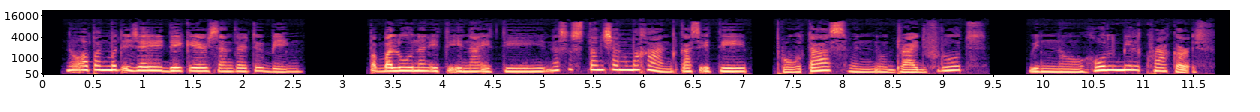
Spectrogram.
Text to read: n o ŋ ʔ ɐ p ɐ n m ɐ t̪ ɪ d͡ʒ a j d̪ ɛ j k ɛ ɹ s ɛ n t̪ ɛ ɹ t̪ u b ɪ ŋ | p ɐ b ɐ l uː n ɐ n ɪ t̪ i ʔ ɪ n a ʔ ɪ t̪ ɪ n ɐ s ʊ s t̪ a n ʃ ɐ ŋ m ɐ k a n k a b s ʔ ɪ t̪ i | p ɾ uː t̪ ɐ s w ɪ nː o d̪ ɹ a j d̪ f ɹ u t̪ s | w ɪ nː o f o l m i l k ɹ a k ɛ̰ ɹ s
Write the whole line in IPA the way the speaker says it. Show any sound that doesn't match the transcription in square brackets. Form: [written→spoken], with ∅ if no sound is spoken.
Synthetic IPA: n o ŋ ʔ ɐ p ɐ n m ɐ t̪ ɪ d͡ʒ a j d̪ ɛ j k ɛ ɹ s ɛ n t̪ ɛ ɹ t̪ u b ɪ ŋ | p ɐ b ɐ l uː n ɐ n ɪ t̪ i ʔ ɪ n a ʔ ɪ t̪ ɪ n ɐ s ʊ s t̪ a n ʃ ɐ ŋ m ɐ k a n k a [b→∅] s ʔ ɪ t̪ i | p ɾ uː t̪ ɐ s w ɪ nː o d̪ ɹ a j d̪ f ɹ u t̪ s | w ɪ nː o [f→h] o l m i l k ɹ a k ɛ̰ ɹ s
